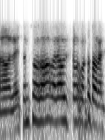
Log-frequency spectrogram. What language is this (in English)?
Malayalam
